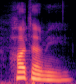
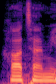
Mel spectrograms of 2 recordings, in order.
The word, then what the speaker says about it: Hatami: Hatami. Hatami. Yeah. It's like Hatami. Unfortunately. I'm just making sure I know for the pronunciation.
